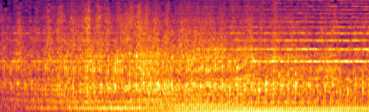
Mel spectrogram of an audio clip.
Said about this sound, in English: It's loud. There are propellers spinning. It's windy. Wind rushes into the fuselage and you feel it on your face.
